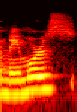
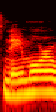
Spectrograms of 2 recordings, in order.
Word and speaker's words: Namor: It's like how I never used to know how Namor's name was supposed to be pronounced. Yeah. I thought his That's, name was Namor, but it's Namor with a I long think A.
